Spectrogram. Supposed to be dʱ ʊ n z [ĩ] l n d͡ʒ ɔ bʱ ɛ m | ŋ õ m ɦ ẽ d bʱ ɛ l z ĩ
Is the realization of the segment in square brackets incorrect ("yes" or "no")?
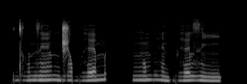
yes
